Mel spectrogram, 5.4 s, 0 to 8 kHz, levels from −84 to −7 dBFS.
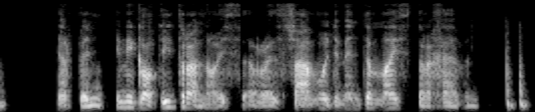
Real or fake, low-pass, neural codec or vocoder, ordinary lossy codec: fake; 7.2 kHz; vocoder, 44.1 kHz, 80 mel bands, Vocos; AAC, 48 kbps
